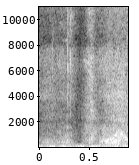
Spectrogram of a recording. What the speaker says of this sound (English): Now you're going to zip your jacket back up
